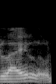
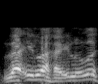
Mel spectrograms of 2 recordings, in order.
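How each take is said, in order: First: The phrase is shortened to a few syllables. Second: The phrase is said in full Arabic form.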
